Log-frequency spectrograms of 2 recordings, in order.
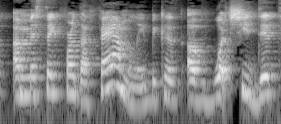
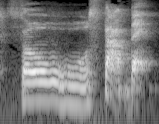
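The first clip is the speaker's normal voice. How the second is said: slow scolding; 6 semitones lower, much slower than usual. Acted.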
